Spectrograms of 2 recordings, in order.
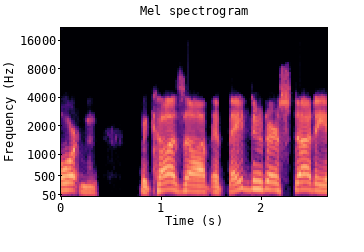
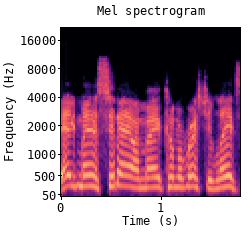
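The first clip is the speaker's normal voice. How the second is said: raised-pitch imitation of coaches calling over; imitating coaches; 10 semitones higher than usual. Coaches telling a player to sit down, imitated high call. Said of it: "my coaches telling".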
